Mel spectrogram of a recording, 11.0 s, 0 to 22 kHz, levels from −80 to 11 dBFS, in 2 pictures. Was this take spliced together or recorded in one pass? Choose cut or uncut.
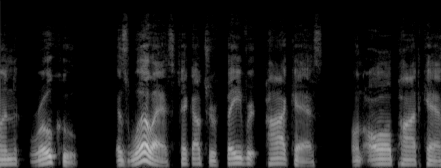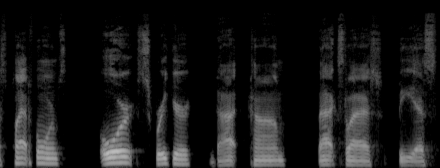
uncut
